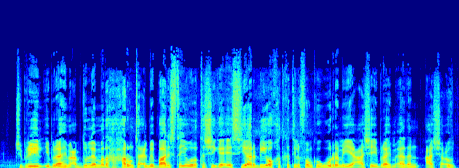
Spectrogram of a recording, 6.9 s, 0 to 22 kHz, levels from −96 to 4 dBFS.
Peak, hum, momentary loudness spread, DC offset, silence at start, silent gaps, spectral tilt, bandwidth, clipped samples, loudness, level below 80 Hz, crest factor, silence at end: -6 dBFS; none; 8 LU; under 0.1%; 0.25 s; none; -4.5 dB/octave; 16 kHz; under 0.1%; -27 LUFS; -66 dBFS; 20 dB; 0.1 s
